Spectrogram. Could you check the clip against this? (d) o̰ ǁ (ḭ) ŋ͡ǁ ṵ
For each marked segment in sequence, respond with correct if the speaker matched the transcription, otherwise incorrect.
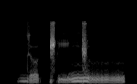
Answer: correct, correct

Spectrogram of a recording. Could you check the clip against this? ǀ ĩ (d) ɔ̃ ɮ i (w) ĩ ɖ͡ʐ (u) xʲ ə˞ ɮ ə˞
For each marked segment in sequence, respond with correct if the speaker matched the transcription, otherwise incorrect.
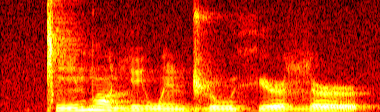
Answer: correct, correct, correct

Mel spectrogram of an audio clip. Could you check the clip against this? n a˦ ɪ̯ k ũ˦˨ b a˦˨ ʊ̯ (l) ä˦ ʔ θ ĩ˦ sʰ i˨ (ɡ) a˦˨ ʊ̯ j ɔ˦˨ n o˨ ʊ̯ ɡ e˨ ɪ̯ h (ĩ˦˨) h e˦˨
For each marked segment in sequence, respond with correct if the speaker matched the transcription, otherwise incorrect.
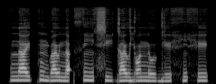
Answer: incorrect, correct, correct

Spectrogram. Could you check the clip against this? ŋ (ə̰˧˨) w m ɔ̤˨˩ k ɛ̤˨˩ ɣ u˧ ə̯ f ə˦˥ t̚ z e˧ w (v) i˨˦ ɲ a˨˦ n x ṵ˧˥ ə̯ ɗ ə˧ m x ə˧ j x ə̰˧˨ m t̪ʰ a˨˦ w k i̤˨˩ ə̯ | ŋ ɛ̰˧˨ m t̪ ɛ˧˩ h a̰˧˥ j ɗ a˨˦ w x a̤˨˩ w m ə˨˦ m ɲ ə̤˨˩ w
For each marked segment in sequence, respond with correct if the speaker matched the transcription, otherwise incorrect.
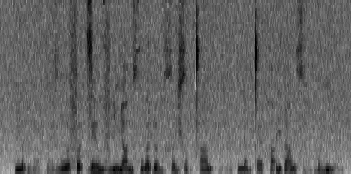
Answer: correct, correct

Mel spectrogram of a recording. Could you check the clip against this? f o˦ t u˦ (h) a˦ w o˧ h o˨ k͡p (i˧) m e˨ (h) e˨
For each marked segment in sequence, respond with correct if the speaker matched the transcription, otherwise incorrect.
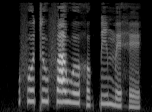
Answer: incorrect, correct, correct

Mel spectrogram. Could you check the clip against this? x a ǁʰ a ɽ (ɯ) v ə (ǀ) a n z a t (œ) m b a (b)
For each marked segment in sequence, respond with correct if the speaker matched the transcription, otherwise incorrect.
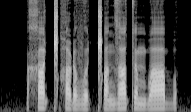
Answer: incorrect, incorrect, correct, correct

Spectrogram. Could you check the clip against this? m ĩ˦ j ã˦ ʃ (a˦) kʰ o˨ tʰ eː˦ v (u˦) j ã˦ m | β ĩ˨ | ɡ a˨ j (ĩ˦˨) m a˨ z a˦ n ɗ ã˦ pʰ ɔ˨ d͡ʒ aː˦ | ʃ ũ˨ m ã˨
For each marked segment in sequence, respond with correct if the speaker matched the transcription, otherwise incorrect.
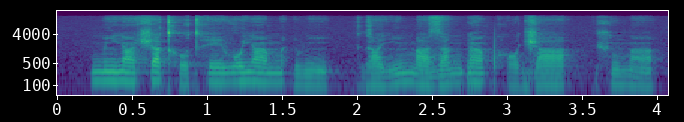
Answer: correct, incorrect, incorrect

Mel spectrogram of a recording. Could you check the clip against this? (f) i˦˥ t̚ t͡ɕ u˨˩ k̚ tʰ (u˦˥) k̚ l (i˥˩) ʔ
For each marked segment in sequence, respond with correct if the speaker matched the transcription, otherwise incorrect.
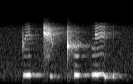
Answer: incorrect, correct, correct

